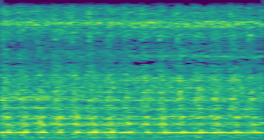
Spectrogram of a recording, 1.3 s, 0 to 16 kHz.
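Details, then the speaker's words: Singer 8280 sewing machine after oiling and tightening screws to cure heavy noise: fast, even mechanical whirr with a light steady hum, no knocking or rattles; noise much improved, runs smoothly. "अब इसकी आवाज़ में काफी ज्यादा improvement है"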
